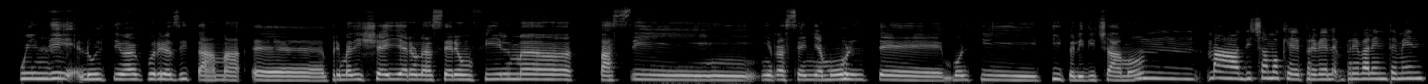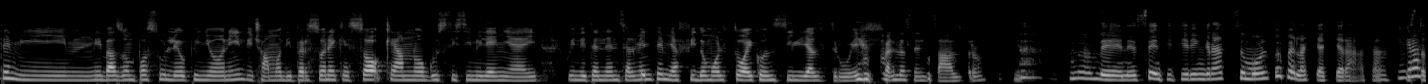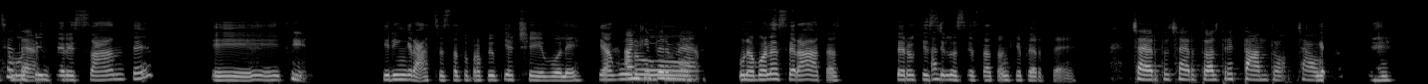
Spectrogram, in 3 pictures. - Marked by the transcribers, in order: laughing while speaking: "molte"; chuckle
- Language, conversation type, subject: Italian, podcast, Che effetto ha lo streaming sul modo in cui consumiamo l’intrattenimento?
